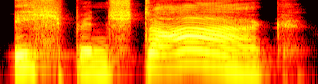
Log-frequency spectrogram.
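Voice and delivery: high, loud, very slow boast; slow loud bragging call; second crocodile calling. A narrator's reading. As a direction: stretch it out like a proud strong beast. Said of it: "Das zweite ruft".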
